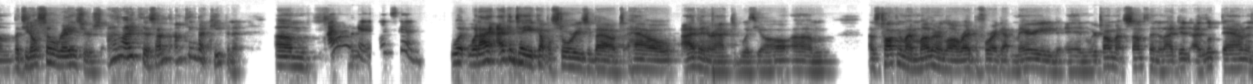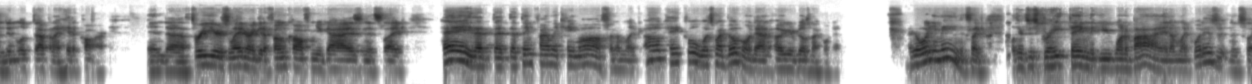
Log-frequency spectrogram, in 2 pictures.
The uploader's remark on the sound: via Zoom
